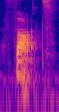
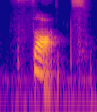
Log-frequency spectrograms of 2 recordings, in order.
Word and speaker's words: thought: thg no no no g h is silent so we say thought and again remember with the th sound improve your pronunciation put your tongue between your teeth thought and this one night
